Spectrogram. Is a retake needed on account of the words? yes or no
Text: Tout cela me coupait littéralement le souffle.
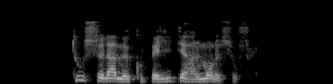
no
